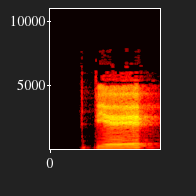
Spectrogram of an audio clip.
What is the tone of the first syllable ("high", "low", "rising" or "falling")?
rising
